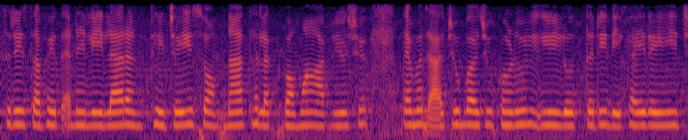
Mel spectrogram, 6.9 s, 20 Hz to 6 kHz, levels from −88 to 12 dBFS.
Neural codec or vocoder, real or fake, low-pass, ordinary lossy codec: codec, 16 kHz, 8 kbps, FunCodec, trained on LibriTTS, 25 frames a second; fake; 5.4 kHz; none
